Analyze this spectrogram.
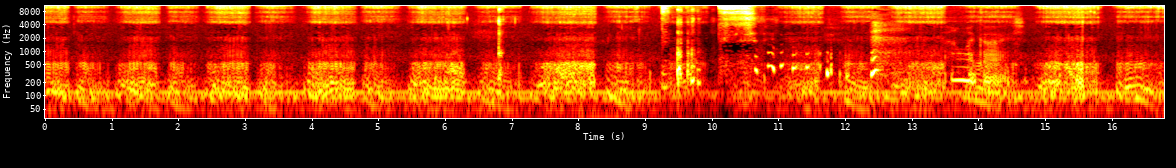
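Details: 11-week-old bulldog puppy snoring, possibly not fully asleep since its eyes are open: steady rhythmic rasping snore on each breath from a short-nosed dog, with brief snorts; snoring.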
